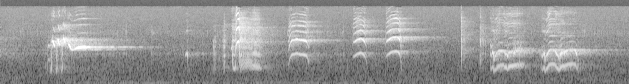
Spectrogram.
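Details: Singing lyrebird in the Australian bush, imitating crow, kookaburra and magpies: a loud, rough whistled call, then a string of clear, arched, ringing notes repeated in pairs, ending in lower doubled warbles.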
